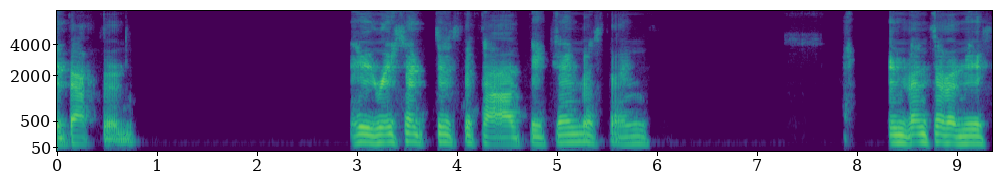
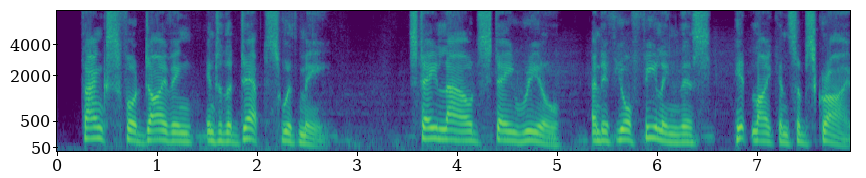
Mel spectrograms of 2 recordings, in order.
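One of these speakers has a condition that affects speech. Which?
The first: Duchenne muscular dystrophy; since childhood, wheelchair user.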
